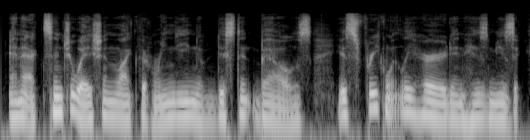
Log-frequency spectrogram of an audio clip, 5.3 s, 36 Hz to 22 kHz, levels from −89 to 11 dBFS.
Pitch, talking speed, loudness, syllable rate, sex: 100 Hz, 160 wpm, -17 LUFS, 4.6 syllables/s, male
